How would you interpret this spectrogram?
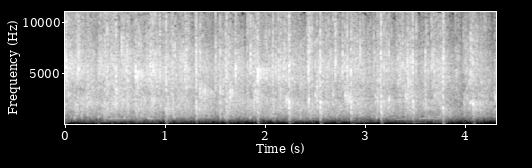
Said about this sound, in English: That would be a good place to clap your hands.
